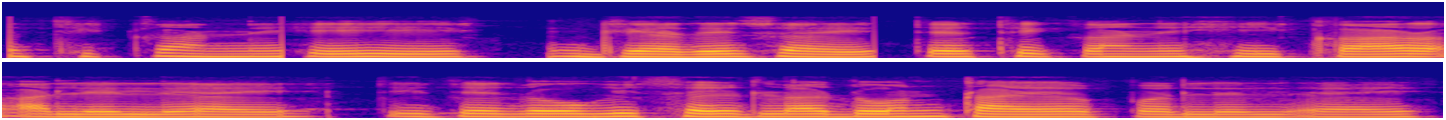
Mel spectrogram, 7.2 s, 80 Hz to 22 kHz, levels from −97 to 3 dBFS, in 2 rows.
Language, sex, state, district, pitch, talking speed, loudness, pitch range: Marathi, female, Maharashtra, Chandrapur, 190 Hz, 165 wpm, -16 LUFS, 185-200 Hz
